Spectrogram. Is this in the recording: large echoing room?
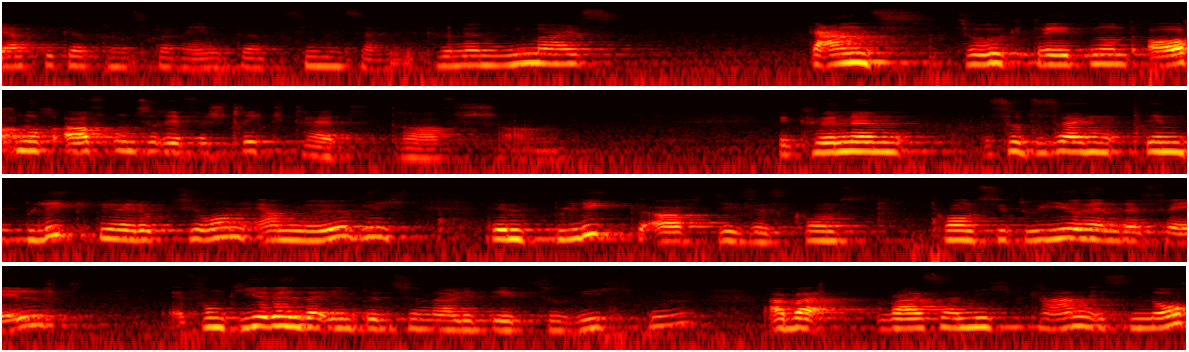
yes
